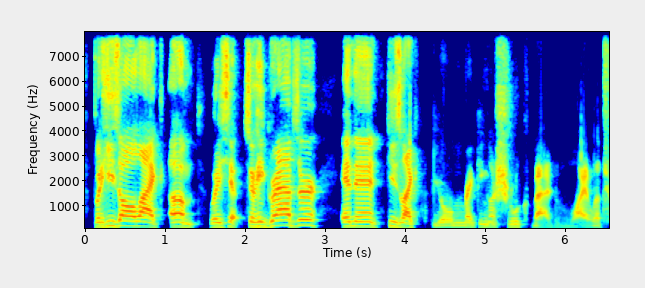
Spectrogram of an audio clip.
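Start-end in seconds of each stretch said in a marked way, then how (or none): 4.4-6.6 put-on dragon voice, lower and quieter. Retelling a dragon's lines from a book: Sean Connery voice. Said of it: "it's a Sean Connery voice".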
